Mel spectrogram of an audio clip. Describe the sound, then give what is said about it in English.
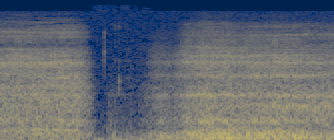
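A voice imitates heavy, stifled breathing, as of someone trying to hide it: a long noisy exhale, a brief held pause, then another rough, breathy rush of air, with no words spoken. “And it's like, people like that, they breathe heavy, but they also breathe like they're trying to actively hide it, too.”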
